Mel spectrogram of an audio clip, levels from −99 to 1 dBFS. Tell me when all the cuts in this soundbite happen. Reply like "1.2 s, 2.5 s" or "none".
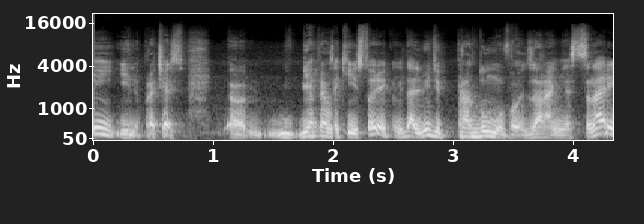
2.0 s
